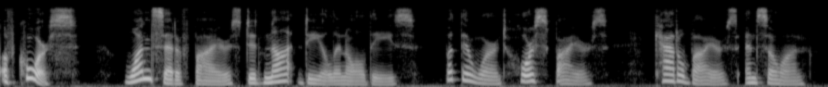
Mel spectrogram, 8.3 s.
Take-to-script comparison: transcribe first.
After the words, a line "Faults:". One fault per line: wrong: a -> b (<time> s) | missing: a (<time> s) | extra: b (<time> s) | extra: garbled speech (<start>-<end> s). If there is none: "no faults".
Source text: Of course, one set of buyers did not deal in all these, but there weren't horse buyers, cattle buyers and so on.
Of course, one set of buyers did not deal in all these, but there weren't horse buyers, cattle buyers and so on.
Faults:
no faults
